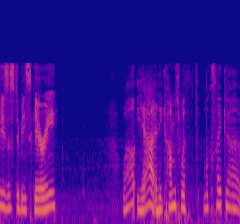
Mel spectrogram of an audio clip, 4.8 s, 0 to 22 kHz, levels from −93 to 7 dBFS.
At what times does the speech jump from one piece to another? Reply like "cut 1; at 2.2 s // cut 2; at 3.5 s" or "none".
none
